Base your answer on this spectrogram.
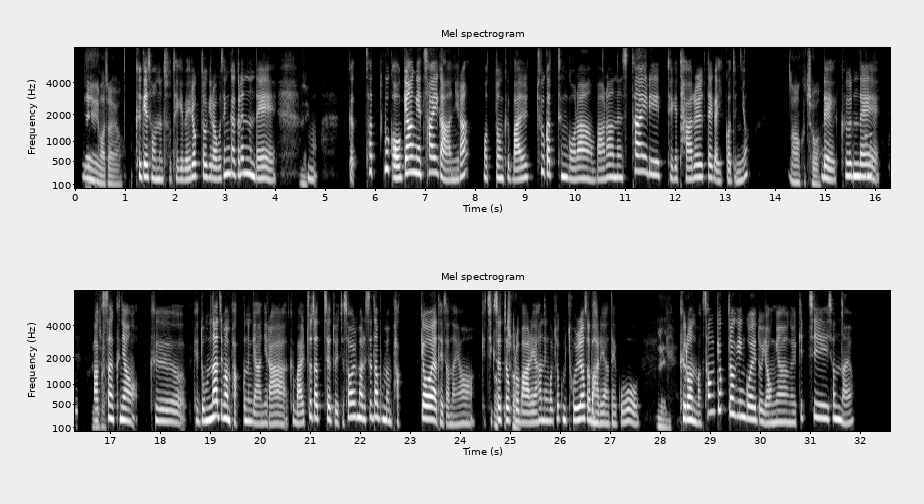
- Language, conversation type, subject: Korean, podcast, 사투리나 말투가 당신에게 어떤 의미인가요?
- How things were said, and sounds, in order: tapping; unintelligible speech; laughing while speaking: "말해야"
